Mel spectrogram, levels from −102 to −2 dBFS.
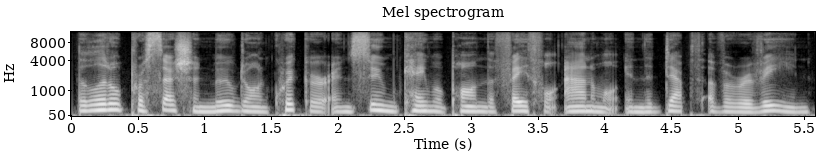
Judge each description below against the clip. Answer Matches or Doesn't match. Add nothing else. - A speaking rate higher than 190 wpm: Matches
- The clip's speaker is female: Matches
